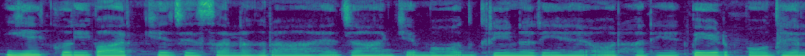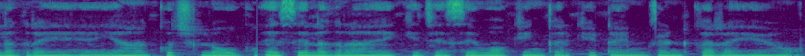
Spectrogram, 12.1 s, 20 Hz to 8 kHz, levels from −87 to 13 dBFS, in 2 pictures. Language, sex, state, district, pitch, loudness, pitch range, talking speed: Hindi, female, Jharkhand, Jamtara, 175 Hz, -24 LUFS, 170-180 Hz, 185 wpm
